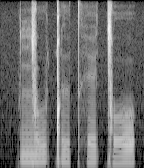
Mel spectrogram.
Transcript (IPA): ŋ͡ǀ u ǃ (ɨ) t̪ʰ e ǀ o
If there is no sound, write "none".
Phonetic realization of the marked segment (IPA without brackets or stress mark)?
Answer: ɨ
